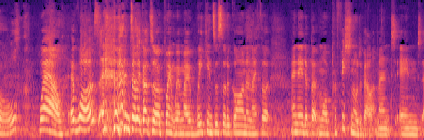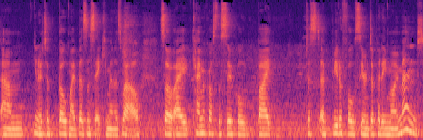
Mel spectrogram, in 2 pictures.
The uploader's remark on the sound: Live from Trans-Tasman Business Circle Women Leaders Summit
